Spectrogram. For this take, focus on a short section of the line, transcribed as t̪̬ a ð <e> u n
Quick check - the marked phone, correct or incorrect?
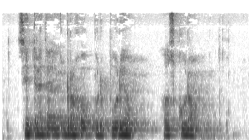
correct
